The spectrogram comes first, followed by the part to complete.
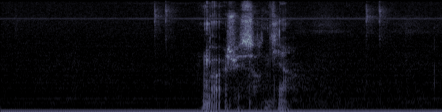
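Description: A few faint sharp computer clicks from a mouse or keyboard, over a steady low electrical hum. About two seconds in comes a brief vocal sound lasting under a second, a mumble with no clear words.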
